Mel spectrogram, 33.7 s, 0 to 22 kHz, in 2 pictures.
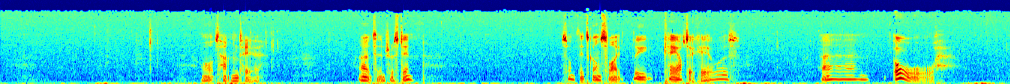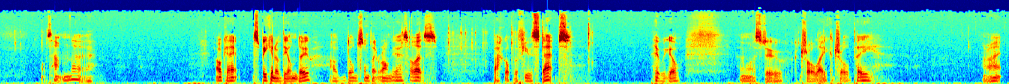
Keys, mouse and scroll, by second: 2.5 alt+h, 4.5 z, 5.5-9.6 middle drag, 10.6-12.4 drag, 12.9 KP_Decimal, 13.9-19.0 middle drag, 17.1 a, 19.6 middle click, 23.5 ctrl+z, 23.9 ctrl+z, 24.3 ctrl+z, 24.5 ctrl+z, 24.7 ctrl+z, 24.9 ctrl+z, 25.4 ctrl+z, 25.6 ctrl+z, 25.9 ctrl+z, 26.3 ctrl+z, 26.7 ctrl+z, 30.2 ctrl+a, 30.5 ctrl+p, 32.5-33.6 middle drag.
